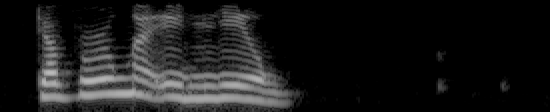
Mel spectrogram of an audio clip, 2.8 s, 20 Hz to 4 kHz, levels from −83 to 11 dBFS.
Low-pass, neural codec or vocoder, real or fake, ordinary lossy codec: 3.6 kHz; none; real; Opus, 24 kbps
